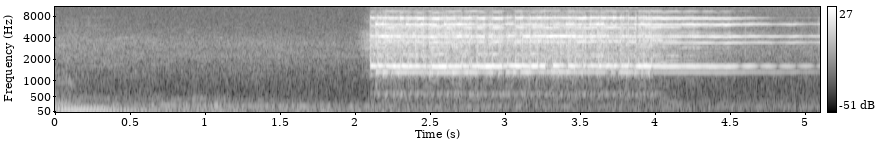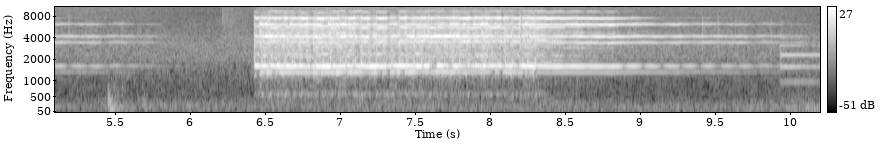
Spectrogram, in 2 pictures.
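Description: A telephone bell rings in two long bursts of about two seconds each, separated by a pause, loud over a low background rumble with no one speaking.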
